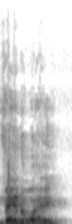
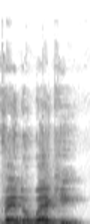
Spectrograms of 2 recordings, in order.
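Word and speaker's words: Vandeweghe: score that day was Kiki Vande and I know I pronounced that right cuz I looked that up I was going to miss it looks like vandi but I had to look it up but it's Kiki vand away had 51 points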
